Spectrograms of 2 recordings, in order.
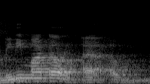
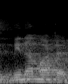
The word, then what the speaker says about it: Minamata: uh sometimes spelled m-i-n-i so it can be pronounced mini mata correctly actually it is minamata disease this is in japan a village actually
